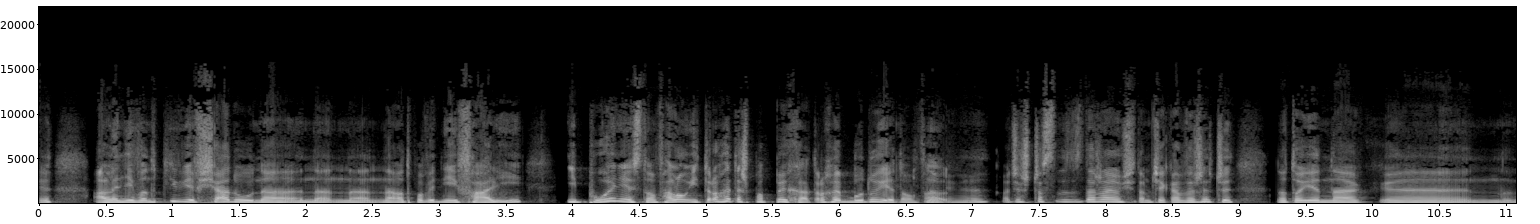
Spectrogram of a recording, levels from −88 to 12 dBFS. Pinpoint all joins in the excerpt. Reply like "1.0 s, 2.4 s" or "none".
6.8 s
